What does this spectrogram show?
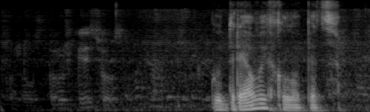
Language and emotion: Russian, neutral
